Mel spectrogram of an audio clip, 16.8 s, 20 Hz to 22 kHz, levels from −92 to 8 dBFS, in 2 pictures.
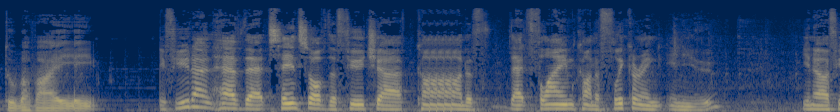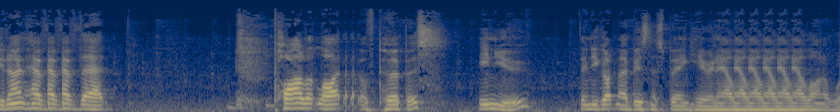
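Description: Repeated frames: a run of compressed frames was written or sent more than once, so the decoder replays the same block and the sound stutters. A 144 ms block repeats once at 0.75 s, a 72 ms block four times at 4.30 s, 144 ms twice at 8.88 s, 72 ms twice at 11.86 s, and 144 ms five times at 15.75 s.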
